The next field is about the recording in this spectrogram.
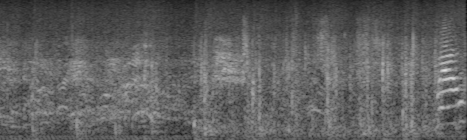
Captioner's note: commotion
